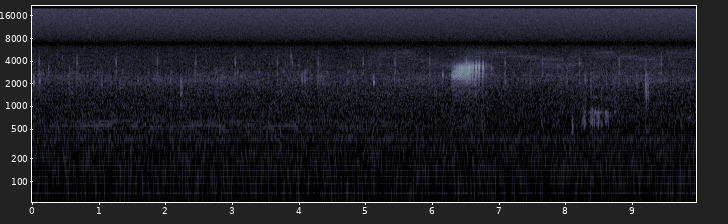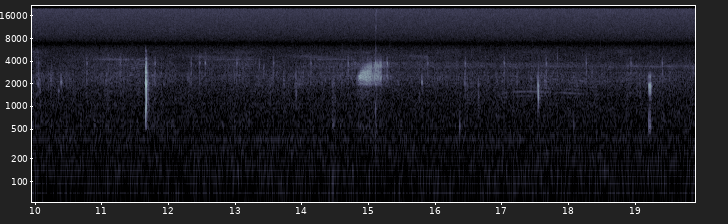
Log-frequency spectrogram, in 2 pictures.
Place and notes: Utena aeroclub, Lithuania, in the pond
15 October, ~14:00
